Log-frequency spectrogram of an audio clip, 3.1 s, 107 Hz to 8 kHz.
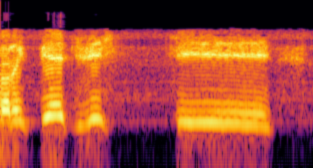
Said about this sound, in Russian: Нет, нет, у нас это самое. Эхо-репитер 145-325, попугай.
